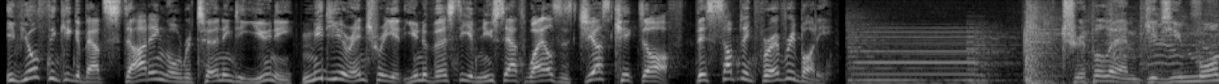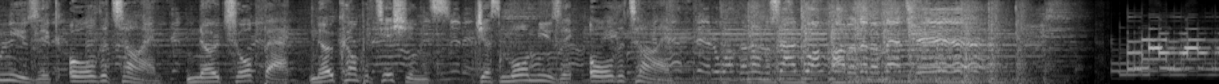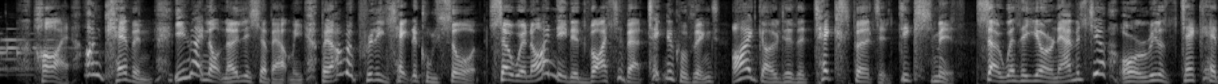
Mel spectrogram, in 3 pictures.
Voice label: AU English Showreel

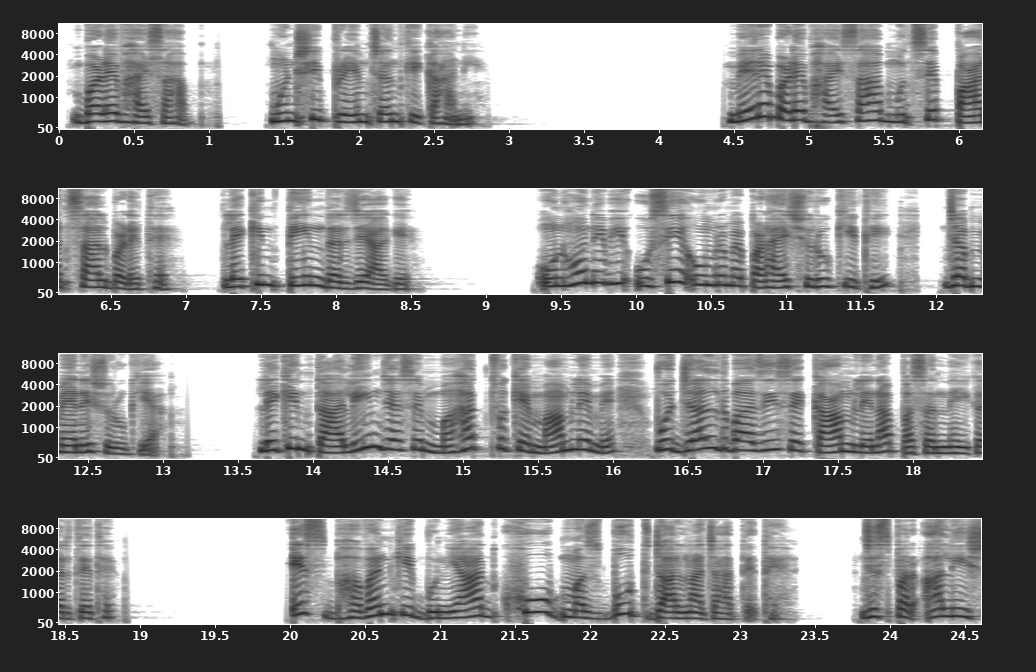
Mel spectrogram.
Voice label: Hindi Voice, Female; India

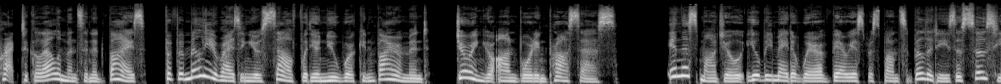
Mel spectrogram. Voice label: UK English Smart Start eLearning

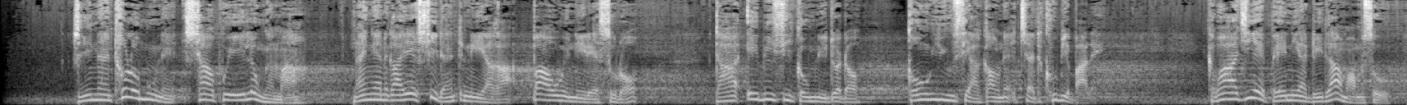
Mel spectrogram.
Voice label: male Burmese Marketing

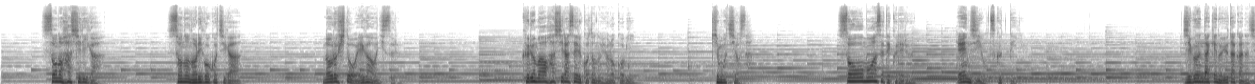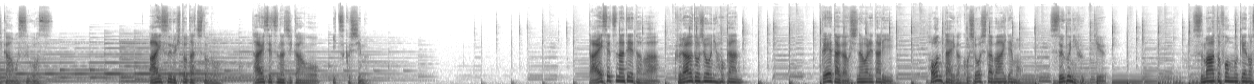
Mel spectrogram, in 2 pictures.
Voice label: Japanese Male Voice Sample

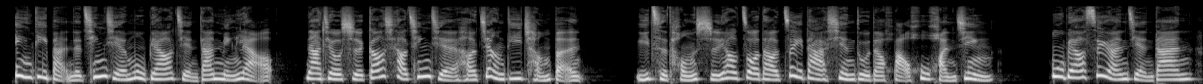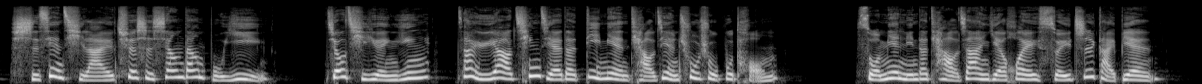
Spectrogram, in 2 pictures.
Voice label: Mandarin Corporate Clean VO, China Female

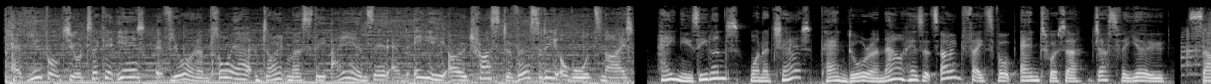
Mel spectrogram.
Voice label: AU English

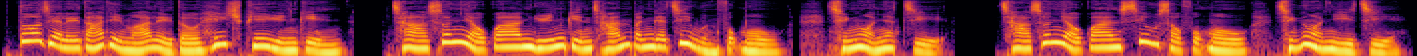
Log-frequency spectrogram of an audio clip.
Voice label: Cantonese voice over F

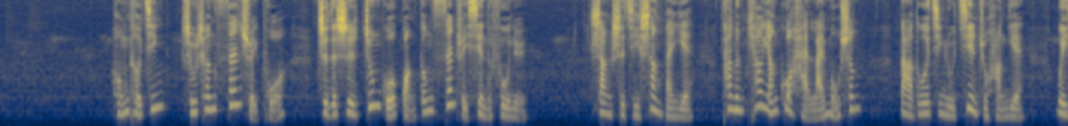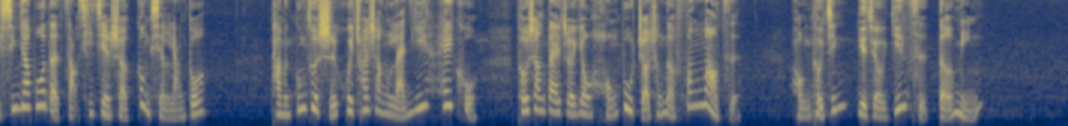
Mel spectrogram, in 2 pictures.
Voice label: Cantonese Chinese Informative, Female

